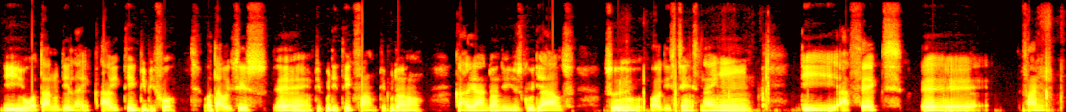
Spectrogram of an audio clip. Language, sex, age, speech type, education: Nigerian Pidgin, male, 15-29, spontaneous, tertiary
